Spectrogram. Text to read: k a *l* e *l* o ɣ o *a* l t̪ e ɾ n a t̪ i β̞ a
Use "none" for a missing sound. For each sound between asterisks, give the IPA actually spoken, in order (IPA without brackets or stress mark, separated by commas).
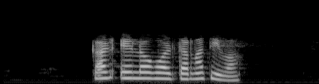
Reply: l, l, a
